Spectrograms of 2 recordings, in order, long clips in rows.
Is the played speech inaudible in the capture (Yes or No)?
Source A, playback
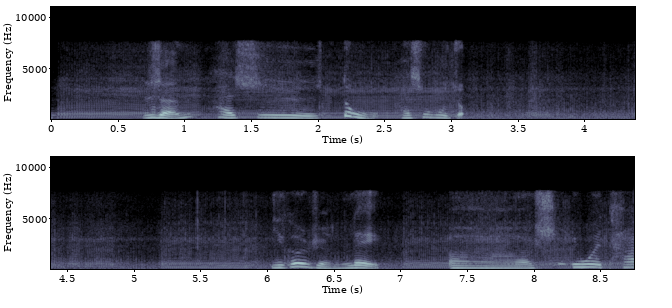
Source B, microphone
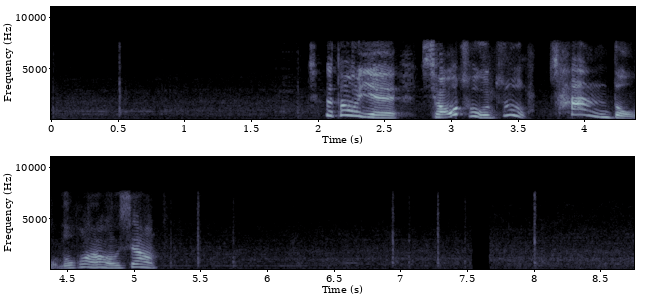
Yes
